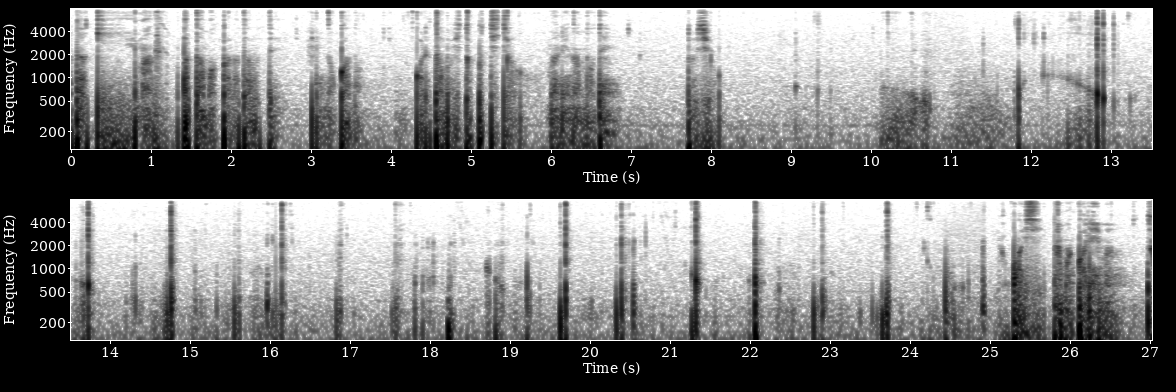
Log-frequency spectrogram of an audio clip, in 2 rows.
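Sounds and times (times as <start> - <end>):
close-miked chewing: 10.1 - 10.8, 11.4 - 25.3.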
